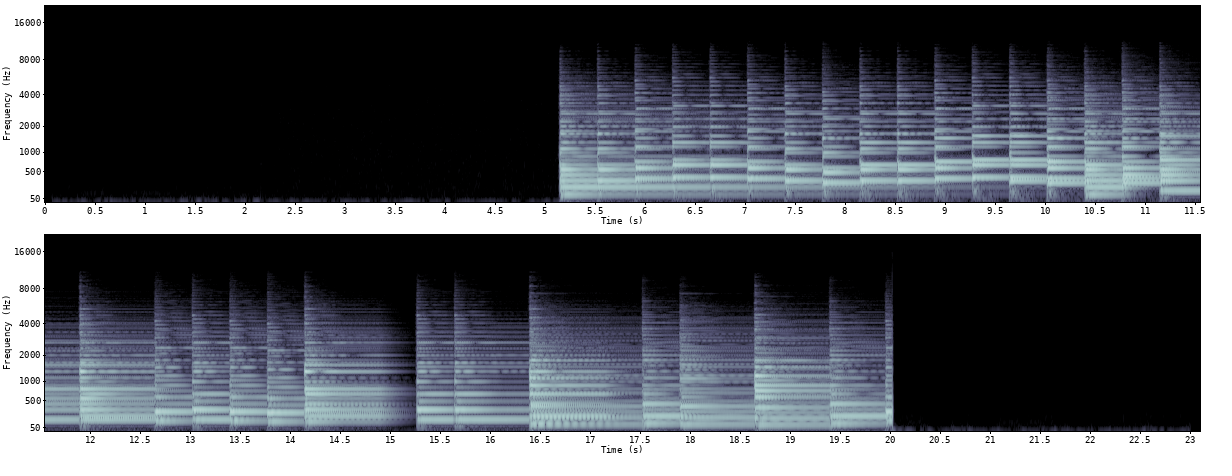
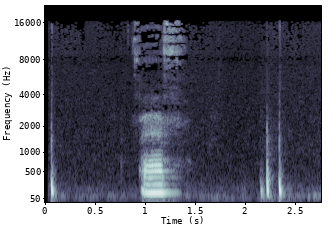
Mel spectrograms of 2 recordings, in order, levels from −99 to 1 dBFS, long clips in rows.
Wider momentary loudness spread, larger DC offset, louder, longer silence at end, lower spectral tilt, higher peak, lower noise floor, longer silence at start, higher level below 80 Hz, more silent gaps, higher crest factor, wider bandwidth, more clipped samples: second, 7 LU vs 17 LU; neither; second, -25 LUFS vs -20 LUFS; first, 3.1 s vs 0.4 s; about the same, -7.5 dB/octave vs -7.5 dB/octave; about the same, -6 dBFS vs -4 dBFS; first, -89 dBFS vs -56 dBFS; first, 5.15 s vs 0.05 s; second, -62 dBFS vs -52 dBFS; neither; about the same, 20 dB vs 18 dB; second, 8.4 kHz vs 17 kHz; neither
